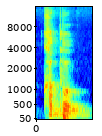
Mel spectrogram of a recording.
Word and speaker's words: كابو: كابو، كابو، باب. كابو. الكاف هنا تلفظ قافا مخففة لأن الذي جاء بعدها هو حرف مفخم.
